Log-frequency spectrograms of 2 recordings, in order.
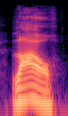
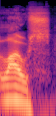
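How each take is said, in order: First: The word ends without an s sound. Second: The word ends with an s sound. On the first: The speaker calls it right. "I have a buddy who went to Lao" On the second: The speaker calls it wrong. "not Laos"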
